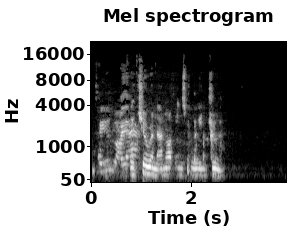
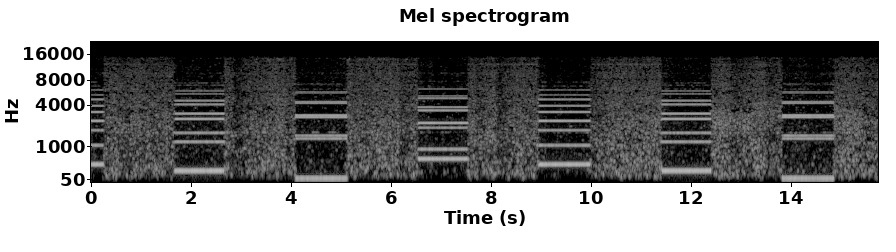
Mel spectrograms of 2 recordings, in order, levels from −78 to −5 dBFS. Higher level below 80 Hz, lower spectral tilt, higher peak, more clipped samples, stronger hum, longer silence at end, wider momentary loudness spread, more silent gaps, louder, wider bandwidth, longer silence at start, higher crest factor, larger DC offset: second, -60 dBFS vs -44 dBFS; about the same, -3.5 dB/octave vs -2.5 dB/octave; first, 0 dBFS vs -18 dBFS; neither; neither; first, 1.25 s vs 0 s; about the same, 10 LU vs 11 LU; neither; first, -15 LUFS vs -28 LUFS; about the same, 15.5 kHz vs 16 kHz; about the same, 0.05 s vs 0 s; about the same, 16 dB vs 14 dB; neither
